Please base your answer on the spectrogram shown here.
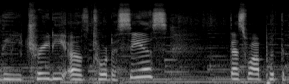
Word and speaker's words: Tordesillas: And finally, on June 7th, Spain and Portugal signed the Treaty of Tordesillas, which divides the New World between the two countries. It's actually pronounced the Treaty of Tordesillas.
